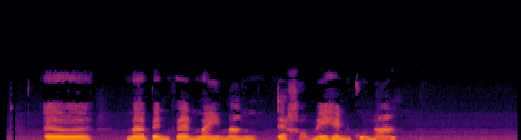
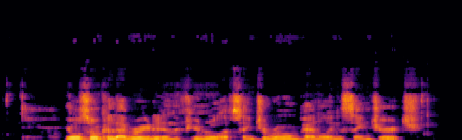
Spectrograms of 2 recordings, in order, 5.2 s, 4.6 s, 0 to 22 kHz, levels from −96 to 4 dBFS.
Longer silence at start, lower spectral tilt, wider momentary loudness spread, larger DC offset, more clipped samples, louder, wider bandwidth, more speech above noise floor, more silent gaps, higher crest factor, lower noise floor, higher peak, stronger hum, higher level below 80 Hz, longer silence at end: second, 0.45 s vs 0.65 s; about the same, -4.5 dB/octave vs -4 dB/octave; about the same, 9 LU vs 10 LU; neither; neither; second, -28 LUFS vs -19 LUFS; first, 11 kHz vs 9.6 kHz; about the same, 29 dB vs 29 dB; neither; about the same, 18 dB vs 18 dB; first, -57 dBFS vs -48 dBFS; second, -10 dBFS vs -2 dBFS; neither; second, -86 dBFS vs -56 dBFS; first, 1.25 s vs 0.45 s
